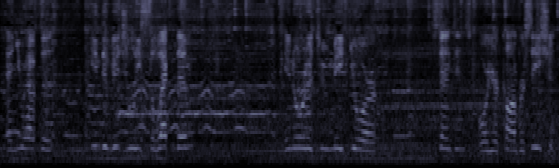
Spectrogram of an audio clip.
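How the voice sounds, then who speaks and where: Man, thirties, high voice, lecturing rant from the driver's seat, dash cam, music under it. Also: poor audio. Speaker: vlogger. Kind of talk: ranting vlog while driving. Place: inside a moving car. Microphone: camera mounted on the dashboard.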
